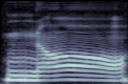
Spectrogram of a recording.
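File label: "no", female; TALKNOW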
